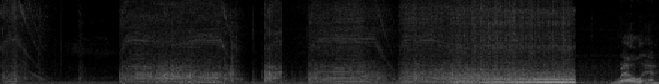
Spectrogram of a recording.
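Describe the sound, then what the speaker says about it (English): An immersion blender whirs through a butter chicken sauce in the kitchen, with several loud, close motor bursts of rising and shifting pitch separated by short pauses. "So we're going to immersion blend this down"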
